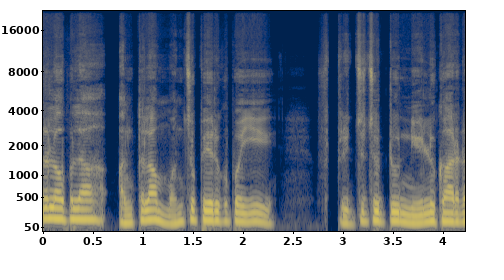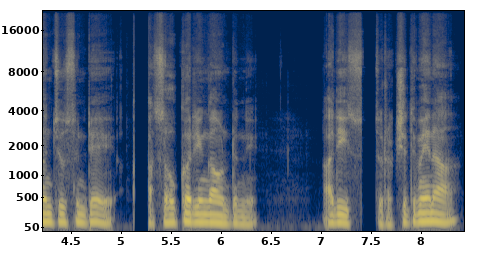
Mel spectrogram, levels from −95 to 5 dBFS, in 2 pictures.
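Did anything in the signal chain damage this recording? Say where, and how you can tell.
Yes. At the converter, sample clock jitter puts a hiss and roughness over the speech throughout. It grows on loud, bright passages and disappears in pauses. Timing error of a few microseconds gives noise roughly 35 dB below the signal.

There is a gap at a join of encoded pieces three times: 2.84 to 2.95 s (116 ms) before "చుట్టూ నీళ్ళు కారడం చూస్తుంటే", 5.12 to 5.27 s (149 ms) before "అసౌకర్యంగా ఉంటుంది", and 7.40 to 7.55 s (151 ms). Each is an untrimmed encoder delay and padding. Speech resumes exactly where it stopped.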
